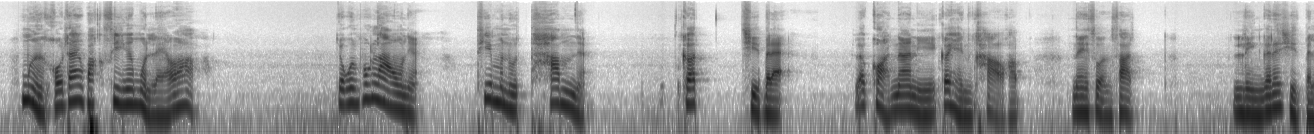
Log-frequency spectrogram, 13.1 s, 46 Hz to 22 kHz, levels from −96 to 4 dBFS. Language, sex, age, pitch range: Thai, male, 30-49, 110-135 Hz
